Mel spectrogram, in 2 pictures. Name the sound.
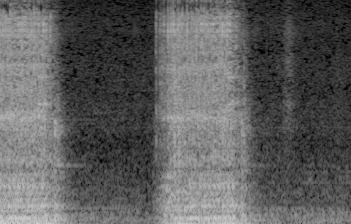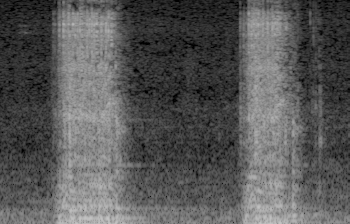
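sewing machine stitching a neckline strip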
